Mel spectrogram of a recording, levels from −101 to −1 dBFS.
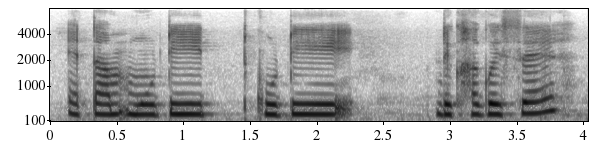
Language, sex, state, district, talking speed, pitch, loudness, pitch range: Assamese, female, Assam, Kamrup Metropolitan, 75 wpm, 265 Hz, -15 LUFS, 265-275 Hz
